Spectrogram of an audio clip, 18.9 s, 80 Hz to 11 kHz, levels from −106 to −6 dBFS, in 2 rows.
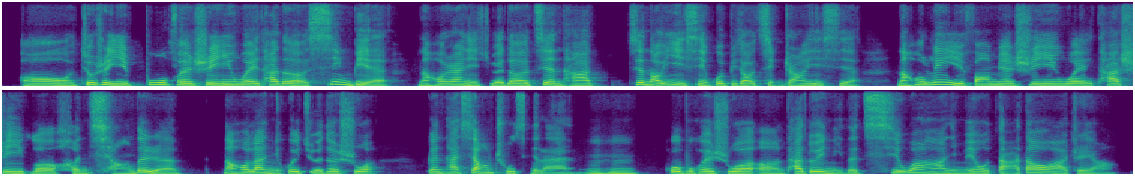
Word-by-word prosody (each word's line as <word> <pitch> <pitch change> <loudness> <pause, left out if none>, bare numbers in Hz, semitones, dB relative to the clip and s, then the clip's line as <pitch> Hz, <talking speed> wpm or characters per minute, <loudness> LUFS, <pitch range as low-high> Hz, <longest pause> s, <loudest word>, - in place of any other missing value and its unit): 哦， 215 -1 +2
就 260 +4 +5
是 260 0 +4
一 230 +1 +4
部 265 +4 +1
分 240 -2 +2
是 245 +2 +3
因 235 0 +4
为 235 -2 +3
她 240 +1 +1
的 200 -5 +2
性 265 - -1
别， 160 +1 -2 0.2
然 200 -1 -3
后 225 +2 0
让 235 -1 +2
你 185 -4 -1
觉 190 +2 -2
得 210 -1 +2
见 220 +2 +2
她 205 -1 -3 0.2
见 270 -1 +4
到 220 -3 +3
异 235 -2 0
性 215 -2 -2
会 220 +2 +1
比 195 -3 -5
较 205 -1 +2
紧 210 -3 -10
张 200 +2 -2
一 205 -4 -1
些。 180 -3 -7 0.3
然 200 0 0
后 240 +3 +1
另 300 +3 +1
一 230 -4 +4
方 230 +1 +1
面， 230 -1 +2
是 230 +2 -2
因 225 0 +1
为 215 -2 +1
她 220 +1 -1
是 230 +1 -2
一 210 -1 +2
个 200 -3 0
很 185 -4 -6
强 165 +3 -6
的 245 -1 +5
人， 170 -3 -2 0.3
然 190 - -1
后 230 - +2
让 240 -2 +4
你 - - -7
会 220 +2 +1
觉 180 -5 -3
得 210 +3 -1
说， 220 0 -1 0.4
跟 230 -1 0
她 225 0 0
相 230 +1 +1
处 205 -5 -4
起 195 -2 -9
来 145 +6 -8
嗯 205 0 0
哼， 205 -1 0 0.2
会 235 - +3
不 205 -1 -2
会 215 -2 0
说， 210 0 +1
呃， 175 -4 -4
她 205 +4 +1
对 225 0 +4
你 200 -3 -3
的 165 -1 -6
期 180 +8 -2
望 240 -1 +1
啊， 195 -2 -3
你 185 - -5
没 165 +2 -8
有 210 -1 -1
达 195 - -5
到 250 -1 +4
啊， 195 -4 -3
这 180 -1 -6
样。 195 +5 -12
215 Hz, 270 characters per minute, -22 LUFS, 195-230 Hz, 0.4 s, 就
